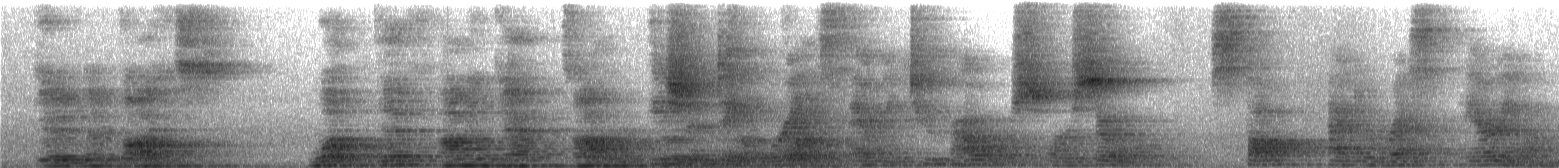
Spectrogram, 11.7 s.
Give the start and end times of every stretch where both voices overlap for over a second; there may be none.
4.9-6.2

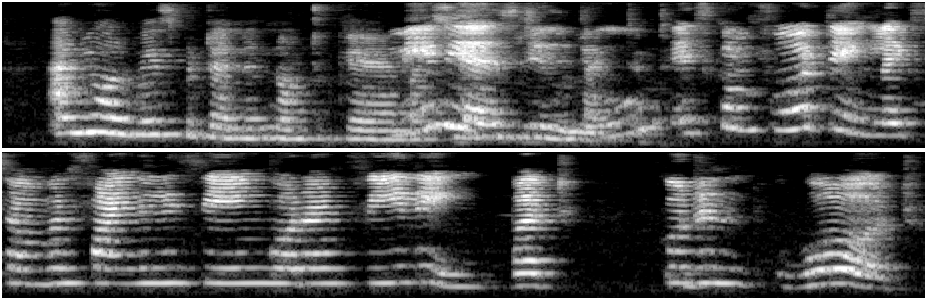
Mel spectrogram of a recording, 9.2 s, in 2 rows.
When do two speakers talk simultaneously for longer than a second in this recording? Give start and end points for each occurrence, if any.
1.9-3.2

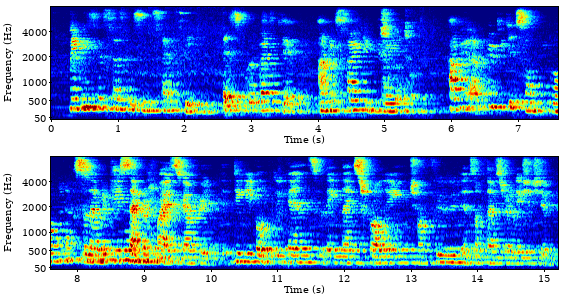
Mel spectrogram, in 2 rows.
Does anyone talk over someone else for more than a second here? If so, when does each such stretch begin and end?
8.0-9.3

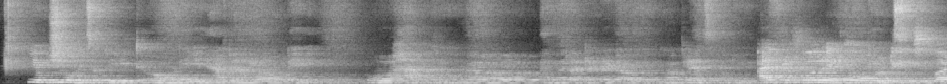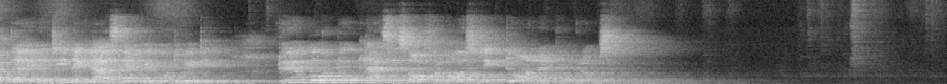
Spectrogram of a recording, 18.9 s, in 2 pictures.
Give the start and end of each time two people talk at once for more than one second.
7.8-9.0

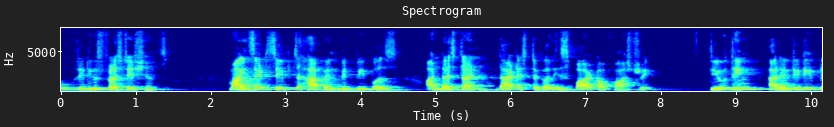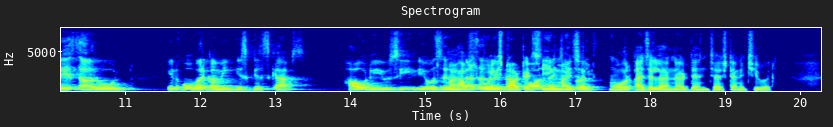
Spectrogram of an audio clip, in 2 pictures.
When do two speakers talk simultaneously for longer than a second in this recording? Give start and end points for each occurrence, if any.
15.3-17.2

